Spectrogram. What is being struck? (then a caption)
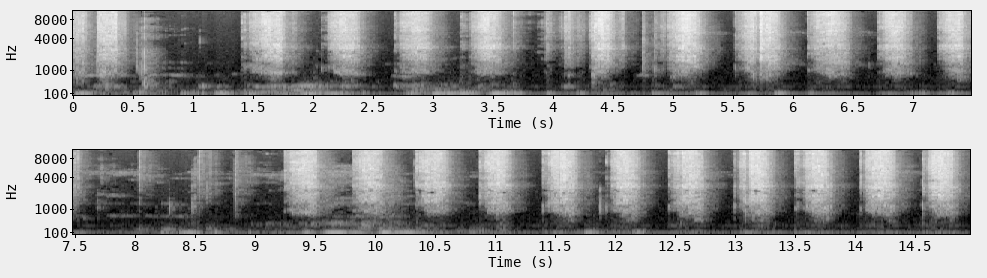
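Sand-cement ball scraped with a steel blade. A steel knife blade shaves a solid, dried sand-cement ball in repeated scraping strokes. Each stroke is a short, bright, gritty rasp that stops quickly, at an uneven pace of roughly two per second, over a faint low hum.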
